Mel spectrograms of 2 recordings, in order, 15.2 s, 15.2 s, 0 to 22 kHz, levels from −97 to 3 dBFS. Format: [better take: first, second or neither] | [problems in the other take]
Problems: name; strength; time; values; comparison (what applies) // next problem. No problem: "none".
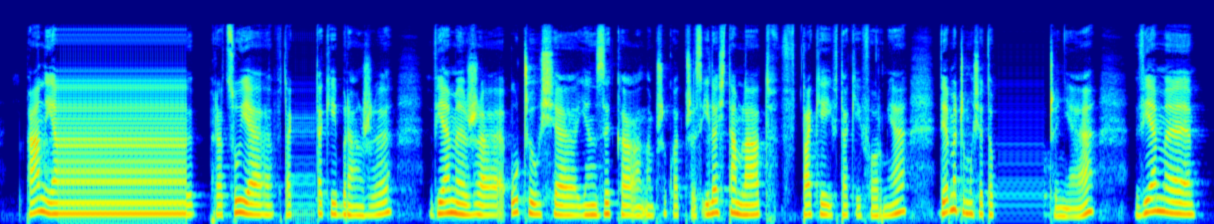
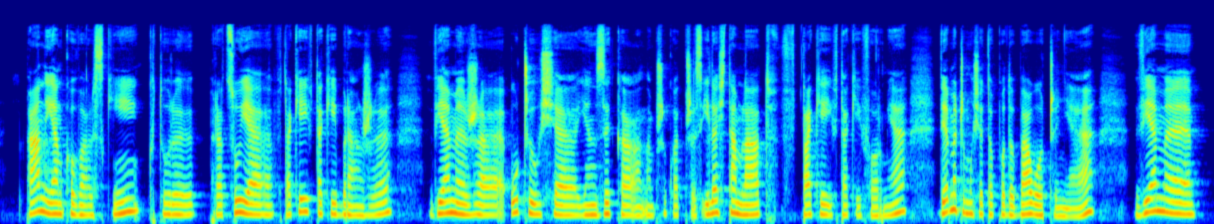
second | audio freezing; at 0.5 s for 1.5 s, at 3.5 s and at 12 s for 0.5 s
